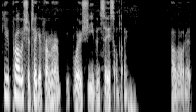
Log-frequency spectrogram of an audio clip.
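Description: A casual, halting speaker improvising a part in a video game roleplay. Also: mid-range voice, sing-song, vocal fry, a little mellow, husky, no echo. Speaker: player acting as a doctor in a game roleplay.

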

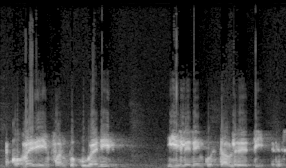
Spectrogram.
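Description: A man's voice: mid-range voice, fairly quick, pushed and bright, poor audio. A middle-aged Argentine man answering interview questions as a theatre director, explaining things over a radio phone link.

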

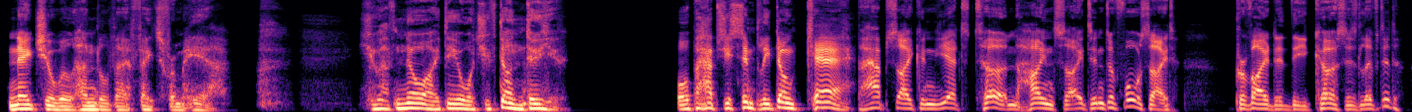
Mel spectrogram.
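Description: An actor playing a gentle, solemn, burly elf druid in a fantasy video game, speaking in an earnest, measured and formal way. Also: male voice, medium pitch, no echo, clean studio sound. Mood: grave reproach, then solemn regret.

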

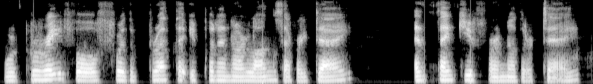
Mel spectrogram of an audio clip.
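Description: A slightly hoarse woman leading a small online religious service, giving announcements in a conversational way with fillers and restarts, then praying. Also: low voice, steady tone, normal speed, dry recording, dull audio. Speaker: ministry leader.

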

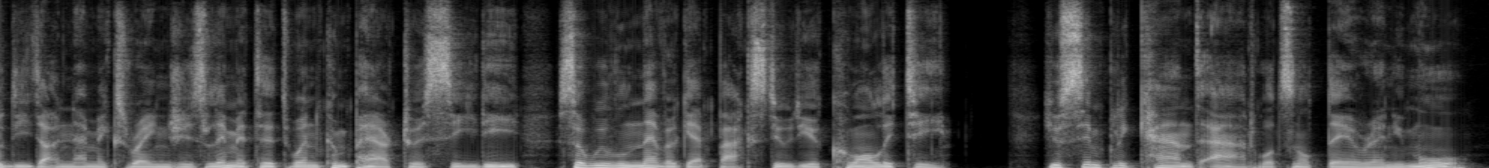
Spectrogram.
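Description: A man hosting a retro computing channel, giving a calm, methodical tutorial voice-over. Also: lowish voice. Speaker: retro computing video host.

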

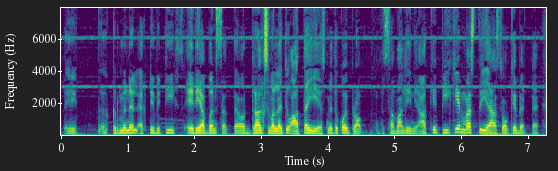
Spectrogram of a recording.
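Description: A man in his thirties speaks in a slightly high voice with a Northeast Indian, Arunachal accent. He sounds earnest, making an off-the-cuff statement to reporters' microphones outdoors, stacking repeated phrases to press his point. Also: fairly even intonation, brisk, darkish tone, slight background noise. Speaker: foundation chairman, activist. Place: outdoors in an open clearing with trees. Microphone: handheld reporters' microphones held at chest height.

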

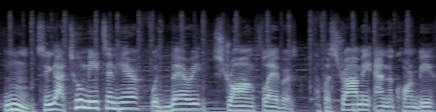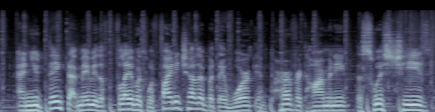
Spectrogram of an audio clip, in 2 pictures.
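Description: A man's voice: medium pitch, expressive, normal speed, few pauses. A man in his thirties hosting a food vlog, describing each dish in an upbeat way on a lapel mic. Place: hotel room and restaurant dining room. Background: background music.

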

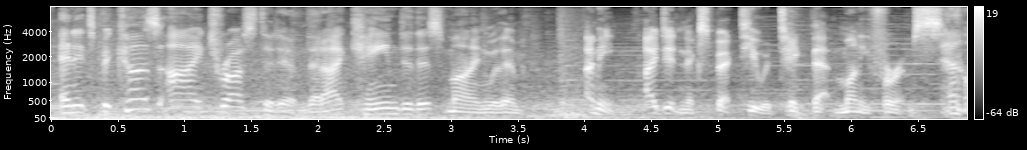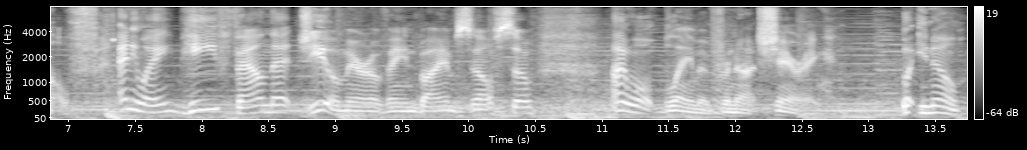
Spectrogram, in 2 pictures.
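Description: An actor playing a gruff, sly, easily affronted camp cook in a video game, theatrical and self-righteous. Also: male voice, medium pitch. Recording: game music behind.

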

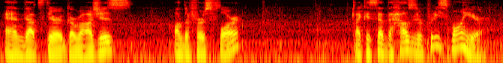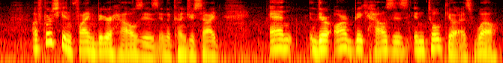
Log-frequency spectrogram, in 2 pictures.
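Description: A man's voice: mid-range voice, animated, unhurried, a little hiss or hum. A man in his forties narrating a casual vlog, explaining food and his neighborhood to viewers in a chatty way. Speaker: vlogger.

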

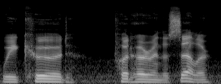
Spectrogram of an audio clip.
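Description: A man's voice: mid-range voice, steady tone, moderate pace, fairly bright tone, natural voice. Man playing a worried innkeeper, faint noise. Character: worried male bed and breakfast owner. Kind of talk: audio horror drama acting.

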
